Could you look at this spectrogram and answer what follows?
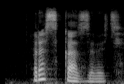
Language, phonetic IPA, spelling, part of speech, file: Russian, [rɐs(ː)ˈkazɨvətʲ], рассказывать, verb, Ru-рассказывать.ogg
- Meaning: 1. to tell 2. to relate, to narrate, to recount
